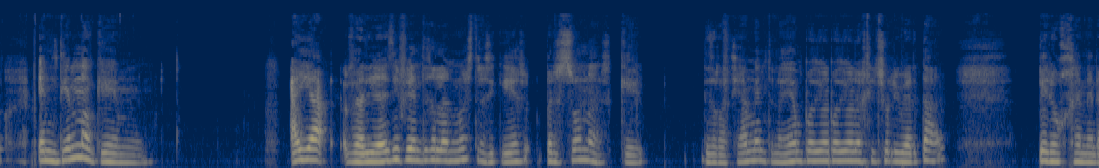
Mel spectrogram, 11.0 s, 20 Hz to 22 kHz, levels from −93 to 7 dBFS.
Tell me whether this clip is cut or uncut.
cut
